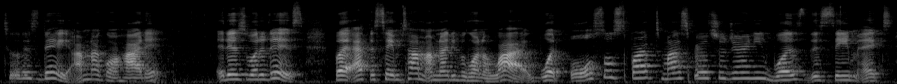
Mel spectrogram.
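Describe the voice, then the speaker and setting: A woman's voice: mid-range voice, animated, normal speed, pushed and bright. Blunt young woman vlogger, echoey room. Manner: blunt, emphatic, repetitive, swears casually. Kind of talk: candid personal monologue.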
